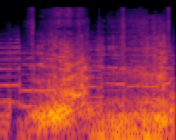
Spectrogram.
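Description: Tiger roar sound effect, a long rough low roar that starts about half a second in and is loudest around a second in.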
